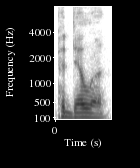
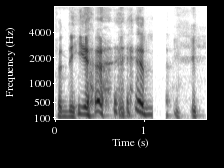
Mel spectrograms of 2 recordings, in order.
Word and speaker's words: Padilla: She was white, so everybody pronounced my last name Padilla instead of Padilla. And I never really corrected until we moved down here. I started using the correct pronunciation.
